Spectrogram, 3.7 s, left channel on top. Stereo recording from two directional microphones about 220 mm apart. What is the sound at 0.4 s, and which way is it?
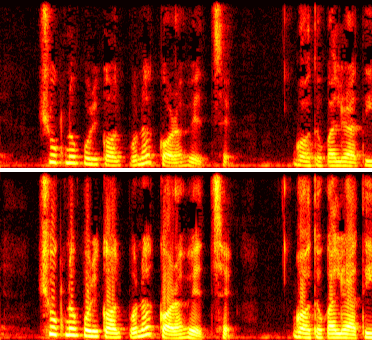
Speech, 35° right (ahead or behind).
